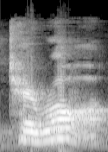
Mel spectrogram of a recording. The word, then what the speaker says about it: Terah: But I found that almost all the names and places put the emphasis on the second syllable. It's Terah, it's Haran, it's Shechem.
